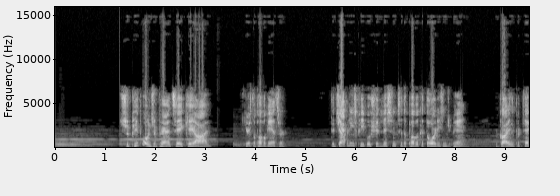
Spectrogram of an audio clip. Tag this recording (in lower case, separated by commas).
piano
